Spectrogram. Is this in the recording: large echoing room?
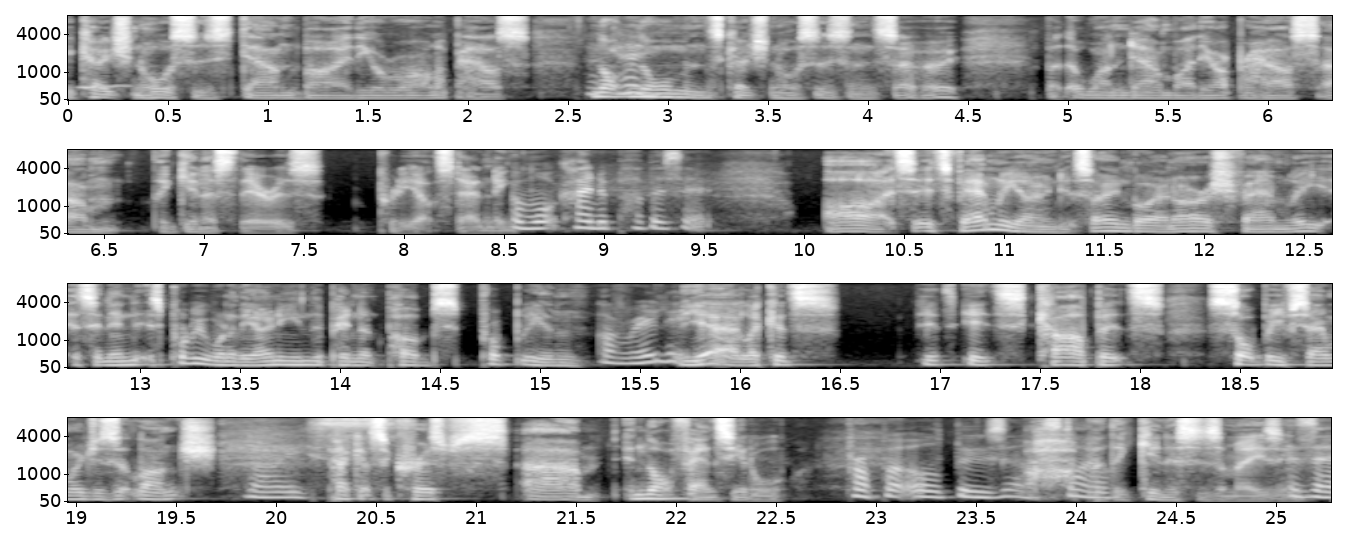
no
